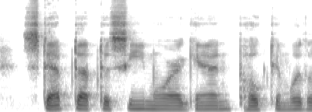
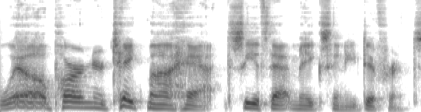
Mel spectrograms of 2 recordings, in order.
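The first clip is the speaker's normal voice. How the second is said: higher, louder cowboy voice; eager cowboy, higher and louder; hearty cowboy; 4 semitones higher, 3 dB louder than usual. Acted. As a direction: boom it out like a big-hearted cowboy. Cowboy character's lines.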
